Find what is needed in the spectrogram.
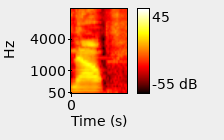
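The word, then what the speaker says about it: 円: course is Yen uh in Japanese pronunciation it's not Yen though it's n and I'll start off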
